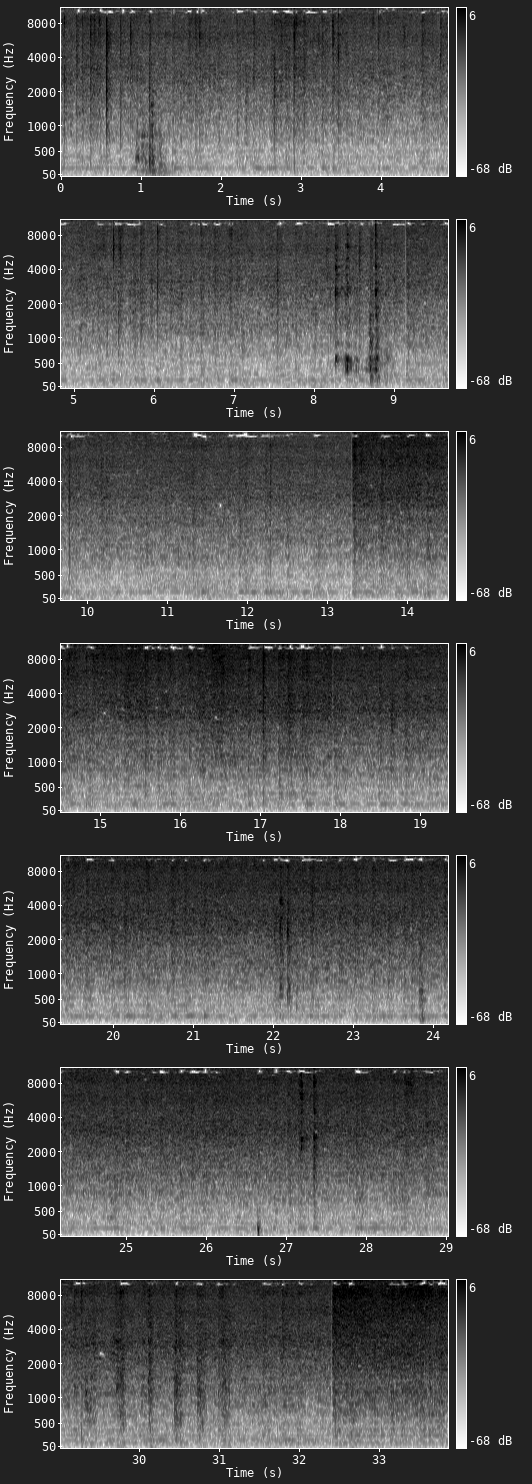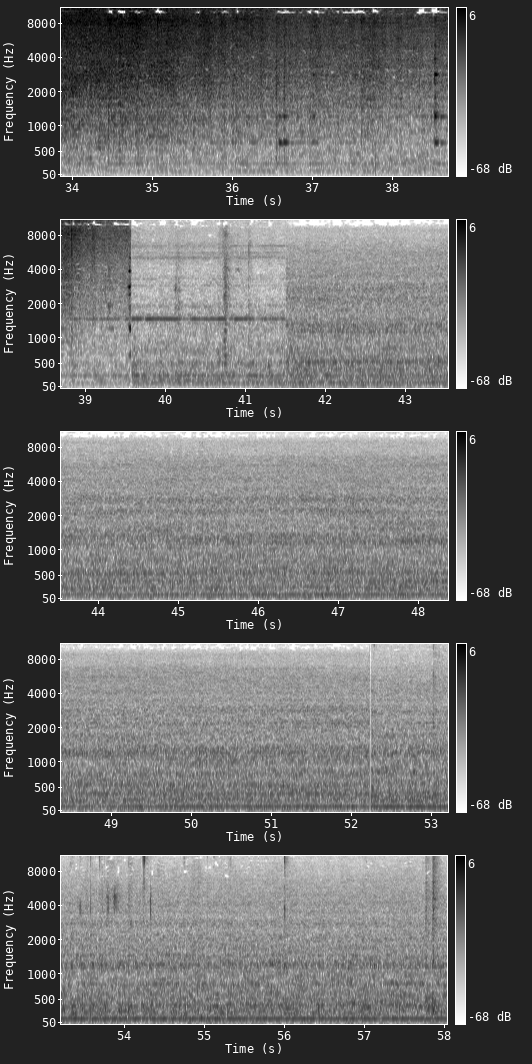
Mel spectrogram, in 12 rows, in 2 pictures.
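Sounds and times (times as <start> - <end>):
cabbage sizzling in a skillet: 0.0 - 39.6.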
